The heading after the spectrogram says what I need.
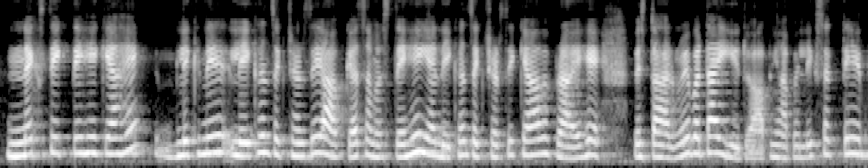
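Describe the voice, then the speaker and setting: Woman teacher, high voice, step by step. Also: fairly bright tone. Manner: explains step by step, repeats questions aloud. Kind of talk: exam-prep lesson.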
